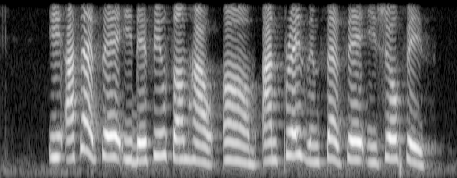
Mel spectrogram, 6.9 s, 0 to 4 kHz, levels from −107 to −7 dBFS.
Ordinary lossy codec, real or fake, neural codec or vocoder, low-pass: none; real; none; 3.6 kHz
